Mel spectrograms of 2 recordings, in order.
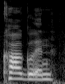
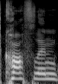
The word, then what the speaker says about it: Coughlin: It's spelled C-O-U-G-H-L-I-N. My father and I pronounce it Coughlin. My grandparents pronounce it Coughlin because it was just easier than correcting everybody, I assume. And my great-grandfather, who is Irish, said Coughlin.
